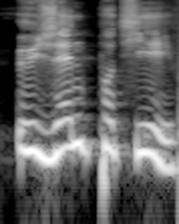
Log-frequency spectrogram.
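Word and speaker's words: Eugène Pottier: Der Text im Original auf Französisch von, da musst du mir dann wieder helfen bei der Aussprache. – Eugène Potier, würde ich sagen.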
